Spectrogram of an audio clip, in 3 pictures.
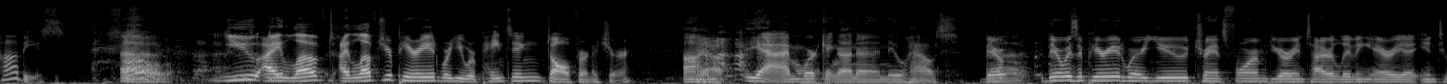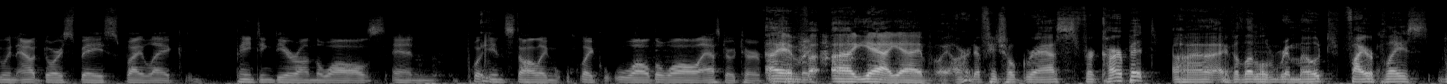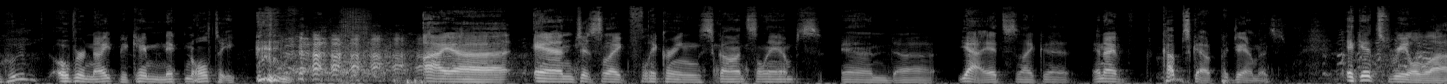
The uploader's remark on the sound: Live from MaxFunCon 2022 in Lake Arrowhead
